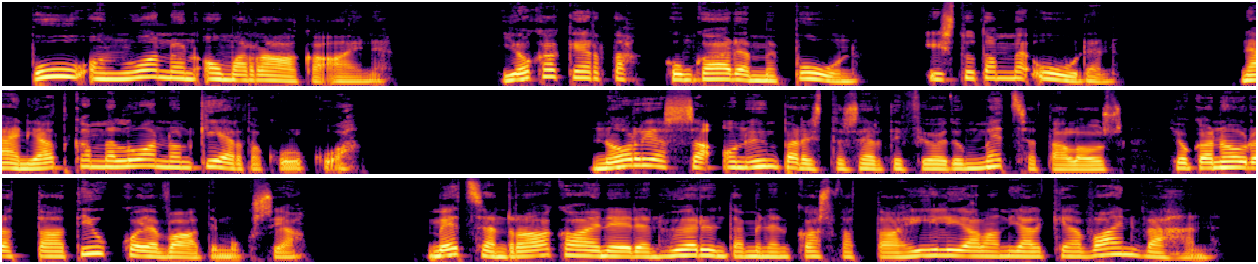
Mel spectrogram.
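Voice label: Finnish informative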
